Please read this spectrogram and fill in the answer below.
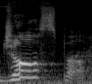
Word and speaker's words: Jasper: a black Labrador called Jasper pronounced Jospeh come here I think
